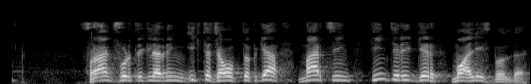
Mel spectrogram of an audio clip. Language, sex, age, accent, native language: Uzbek, male, 19-29, Buxoro, Uzbek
